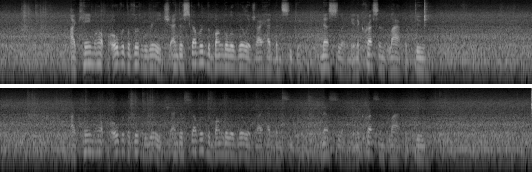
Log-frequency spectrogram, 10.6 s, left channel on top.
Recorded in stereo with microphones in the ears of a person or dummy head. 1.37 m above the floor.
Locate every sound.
1.4 s a man speaking: 85° left, 0.6 m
